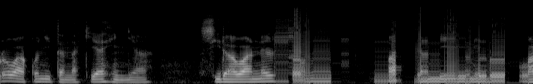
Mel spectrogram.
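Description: From about 2.77 s to the end at 5.33 s the speech goes robotic, from repeated short buffers: a rigid, metallic buzz near 66.7 Hz that still roughly follows the speech. Most of that stretch is likely the last 15 ms being looped while fresh audio is skipped.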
